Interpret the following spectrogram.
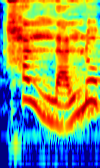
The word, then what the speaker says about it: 칼날: 우리가 이거를 어떻게 발음하냐면 칼날로 발음하거든요. 칼날로 발음해.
